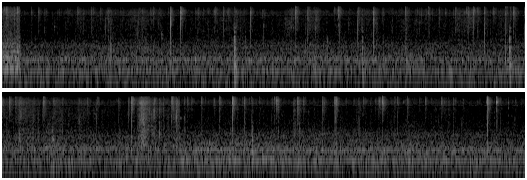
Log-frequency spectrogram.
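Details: Honey bees from a wild hive in a plant, driven out with smoke from a small fire for a honey harvest: a steady low droning hum with scattered sharp clicks and crackles throughout.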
